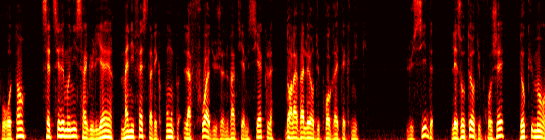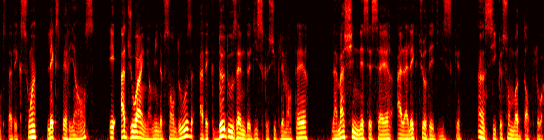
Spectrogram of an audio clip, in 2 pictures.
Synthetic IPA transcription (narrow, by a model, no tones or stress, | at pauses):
puʁot̪ɑ̃ | sɛt̪seʁemɔnisɛ̃ɡʲyljɛʁmanifɛst̪avɛkpɔ̃plafwad̪yʒənvɛ̃t̪jɛmsjɛkld̪ɑ̃lavalœʁd̪ypχɔɡʁɛt̪ɛknik | lysid̪lezot̪œʁd̪ypχɔʒɛd̪ɔkʲymɑ̃t̪avɛkswɛ̃lɛkspeʁjɑ̃s | eaʒwaɲɑ̰̃milnəfsɑ̃d̪uzavɛkd̪ød̪uzɛnd̪əd̪isksyplemɑ̃t̪ɛʁlamaʃinːesesɛʁalalɛkt̪yʁd̪ed̪isk | ɛ̃sikəsɔ̃mɔd̪ːɑ̃plwa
